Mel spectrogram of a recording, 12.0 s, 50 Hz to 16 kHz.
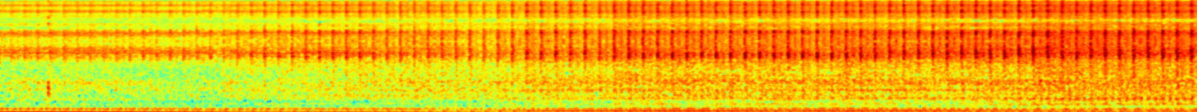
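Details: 2000 Trans Am LS1 V8, 95k miles, FAST 92mm manifold, 92mm throttle body, SLP FlowPac, 3.90 gears: fast regular light top-end tick, three or four per second, over steady idle; just started, oil fine, cause unknown.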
